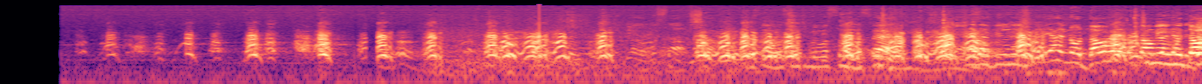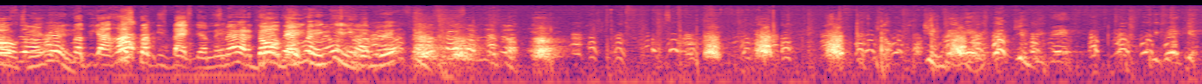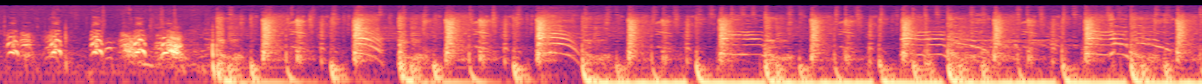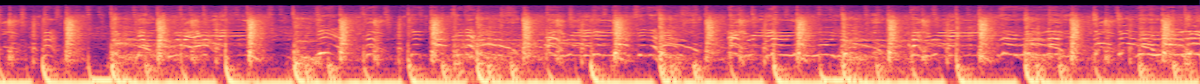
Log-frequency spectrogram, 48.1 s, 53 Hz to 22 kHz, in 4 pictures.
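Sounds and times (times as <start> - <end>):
dogs barking: 0.6 - 14.0, 14.8 - 26.3.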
